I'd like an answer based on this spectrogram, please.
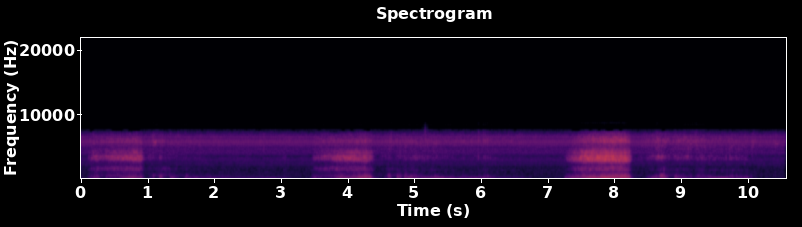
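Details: Sleeping American Bulldog Nova snores heavily, with three deep, vibrating inhalations spaced roughly every three and a half seconds and quieter wheezy exhales between them.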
